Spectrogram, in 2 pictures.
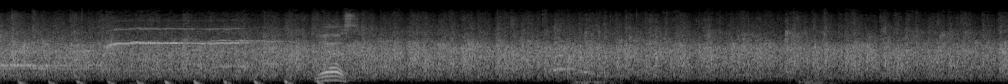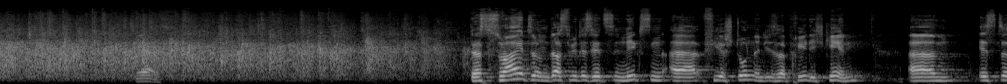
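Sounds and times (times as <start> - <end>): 
people shouting and cheering: 0.0 - 8.4
crowd applauding: 0.0 - 15.0
speech: 3.2 - 3.7, 14.8 - 20.1.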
